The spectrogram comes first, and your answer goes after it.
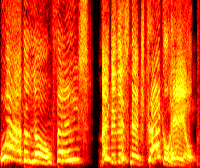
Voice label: Male Mech Emote Start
